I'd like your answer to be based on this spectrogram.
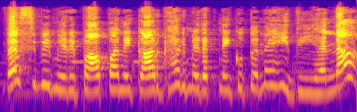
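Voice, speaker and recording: A woman's voice: very high-pitched, fast, bright, forceful tone, faint music behind. A woman voicing a curt, arrogant young daughter-in-law in an audio story, snappy and dismissive. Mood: irritated, dismissive.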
